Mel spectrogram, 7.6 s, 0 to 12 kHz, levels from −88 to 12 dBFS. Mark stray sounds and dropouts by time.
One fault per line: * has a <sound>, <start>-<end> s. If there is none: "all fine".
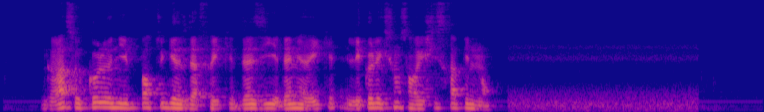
all fine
